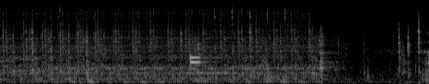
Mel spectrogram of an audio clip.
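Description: A sewing machine hums steadily at close range while stitching a waistband, then slows and stops near the end with a few faint clicks.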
